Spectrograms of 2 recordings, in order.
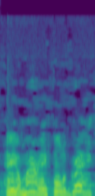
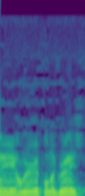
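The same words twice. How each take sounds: First: It is said in a showy, put-on announcer voice. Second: It is said in a plain, sincere natural voice. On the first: The speaker calls it wrong. "Don't go to sound like a stewardess on American Airlines" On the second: The speaker calls it right. "You say that right"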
